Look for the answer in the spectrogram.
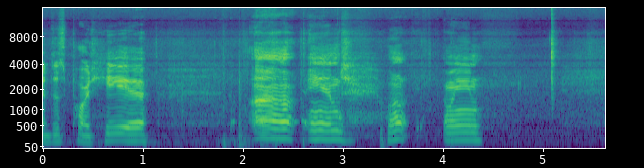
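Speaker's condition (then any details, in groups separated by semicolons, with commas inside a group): No condition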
